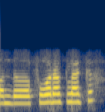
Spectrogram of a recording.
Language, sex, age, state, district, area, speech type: Kannada, female, 60+, Karnataka, Mysore, urban, conversation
